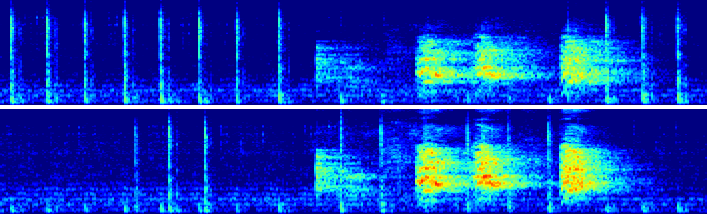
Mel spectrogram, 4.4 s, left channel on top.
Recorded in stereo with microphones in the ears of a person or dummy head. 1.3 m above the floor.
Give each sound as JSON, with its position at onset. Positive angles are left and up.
{"t": 2.0, "sound": "a dog barking", "side_deg": -40, "distance_m": 0.8}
